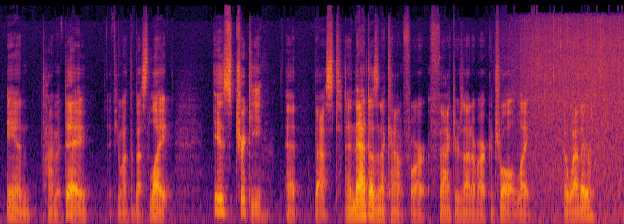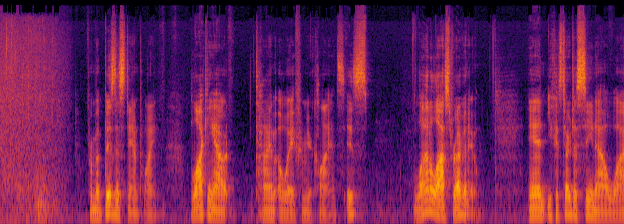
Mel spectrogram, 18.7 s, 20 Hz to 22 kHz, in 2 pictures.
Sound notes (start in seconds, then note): 7.5 rain pattering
